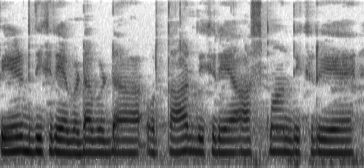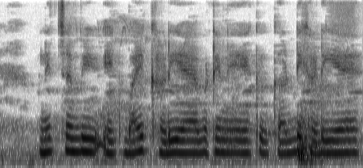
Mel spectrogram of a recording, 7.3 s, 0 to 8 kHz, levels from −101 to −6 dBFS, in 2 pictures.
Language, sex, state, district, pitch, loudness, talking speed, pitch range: Marwari, female, Rajasthan, Nagaur, 185 Hz, -17 LUFS, 215 wpm, 180-195 Hz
